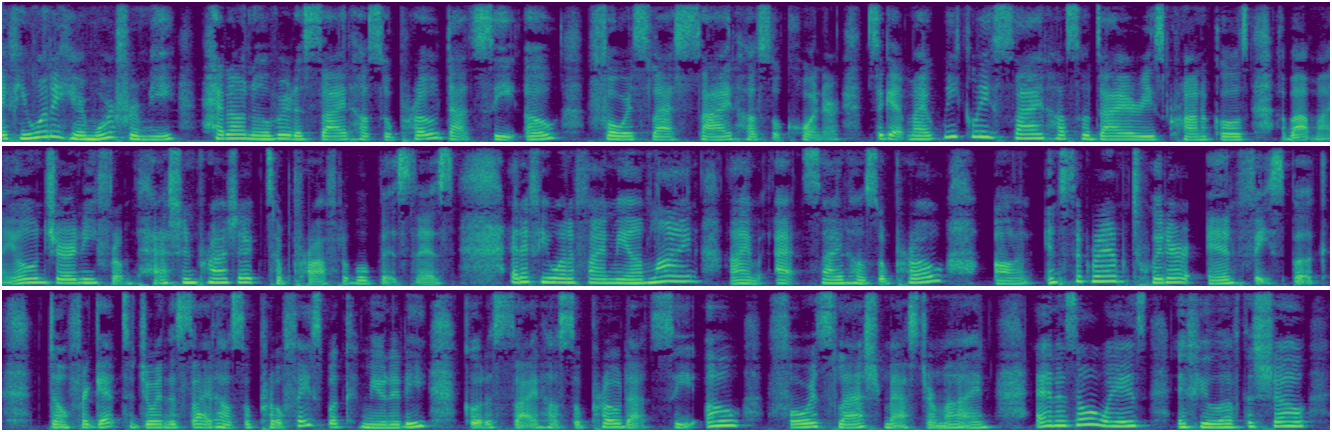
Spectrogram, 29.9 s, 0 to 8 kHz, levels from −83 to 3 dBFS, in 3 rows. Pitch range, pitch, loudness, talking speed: 180-235 Hz, 205 Hz, -20 LUFS, 150 wpm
